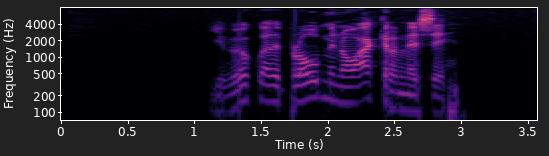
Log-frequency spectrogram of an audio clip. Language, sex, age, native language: Icelandic, male, 30-39, Icelandic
